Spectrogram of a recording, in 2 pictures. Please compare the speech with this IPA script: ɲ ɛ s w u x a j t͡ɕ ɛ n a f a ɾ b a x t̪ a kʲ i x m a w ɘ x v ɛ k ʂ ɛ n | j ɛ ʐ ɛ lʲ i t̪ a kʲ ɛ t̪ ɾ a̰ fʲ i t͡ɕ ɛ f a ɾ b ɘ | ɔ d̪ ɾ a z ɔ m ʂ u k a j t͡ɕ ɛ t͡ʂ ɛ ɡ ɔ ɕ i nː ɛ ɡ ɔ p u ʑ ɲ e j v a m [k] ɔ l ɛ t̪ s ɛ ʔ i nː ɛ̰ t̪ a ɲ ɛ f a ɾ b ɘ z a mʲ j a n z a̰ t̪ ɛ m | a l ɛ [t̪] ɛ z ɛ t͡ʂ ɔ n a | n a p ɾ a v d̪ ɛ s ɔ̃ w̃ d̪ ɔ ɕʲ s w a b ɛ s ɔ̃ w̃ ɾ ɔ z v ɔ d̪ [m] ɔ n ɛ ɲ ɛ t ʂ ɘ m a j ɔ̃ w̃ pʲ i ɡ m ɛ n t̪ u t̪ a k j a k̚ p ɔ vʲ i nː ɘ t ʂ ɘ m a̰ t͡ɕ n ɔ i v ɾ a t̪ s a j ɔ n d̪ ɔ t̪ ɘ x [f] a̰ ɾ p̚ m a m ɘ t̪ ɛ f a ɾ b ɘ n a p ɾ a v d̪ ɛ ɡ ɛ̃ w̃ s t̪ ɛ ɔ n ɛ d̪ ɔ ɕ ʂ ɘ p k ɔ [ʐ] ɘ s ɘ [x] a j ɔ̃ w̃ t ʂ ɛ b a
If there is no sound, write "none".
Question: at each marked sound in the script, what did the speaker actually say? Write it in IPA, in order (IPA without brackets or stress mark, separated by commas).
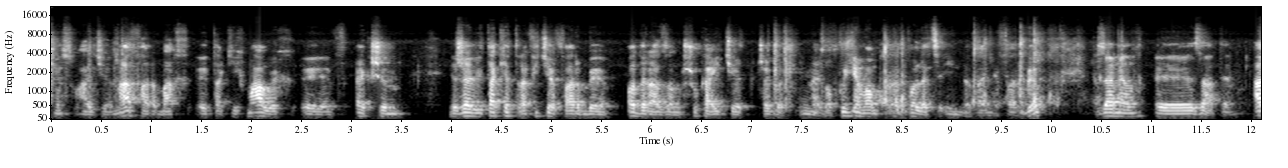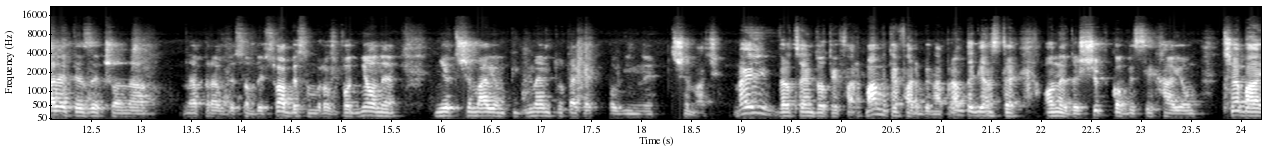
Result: p, t̪, ɲ, f, v, x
